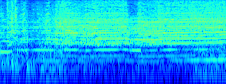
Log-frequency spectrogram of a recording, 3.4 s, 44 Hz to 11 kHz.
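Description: A Porsche 911 race car at Watkins Glen in Gran Turismo 7 holds a loud, steady high-revving engine note with a strong harmonic whine, continuous and close throughout.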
